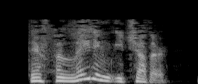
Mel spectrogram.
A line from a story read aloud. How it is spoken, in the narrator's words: Min exclaims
